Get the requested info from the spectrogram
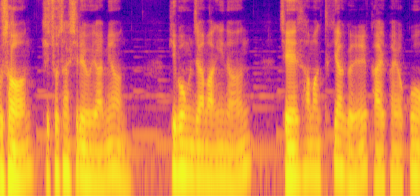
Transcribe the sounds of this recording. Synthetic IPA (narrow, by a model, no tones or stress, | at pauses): musʰʌnkit͡ɕʰosʰaɕʰiɾeɯjɦamjʌn | pibomund͡ʑamaŋinɯn | t͡ɕe̞sʰamaŋtʰɯ̥ɡjaɡɯɭkaipʰajʌt̚k͈o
